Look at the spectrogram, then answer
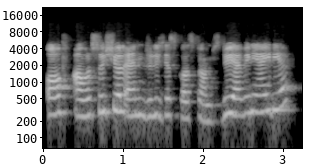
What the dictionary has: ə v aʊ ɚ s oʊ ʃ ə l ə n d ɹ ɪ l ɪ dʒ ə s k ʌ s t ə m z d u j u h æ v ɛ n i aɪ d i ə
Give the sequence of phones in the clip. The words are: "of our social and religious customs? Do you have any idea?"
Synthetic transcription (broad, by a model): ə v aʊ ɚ s oʊ ʃ ə l ə n d ɹ ɪ l ɪ dʒ ə s k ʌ s t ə m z d u j u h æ v ɛ n i aɪ d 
